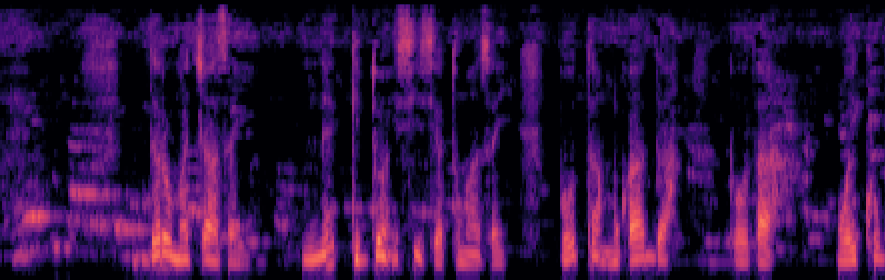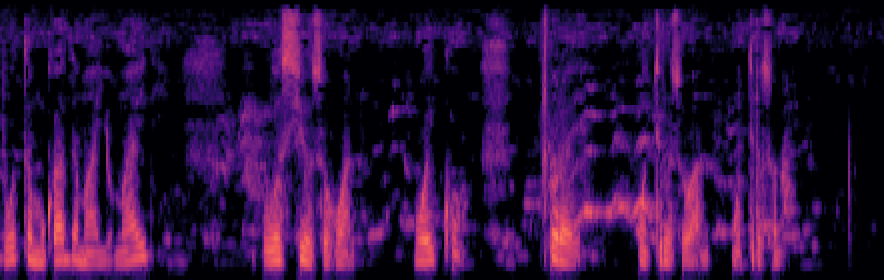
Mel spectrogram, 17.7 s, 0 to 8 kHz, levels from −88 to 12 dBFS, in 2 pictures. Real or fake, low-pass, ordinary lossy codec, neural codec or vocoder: real; 7.2 kHz; MP3, 32 kbps; none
